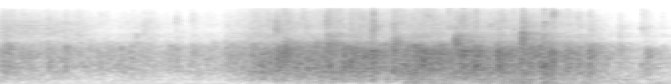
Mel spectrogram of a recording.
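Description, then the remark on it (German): An audience applauds at the end of a presentation, just before the question session: a steady wash of many hands clapping that swells in the middle and eases off slightly toward the end, with no voices over it. “Applaus.”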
